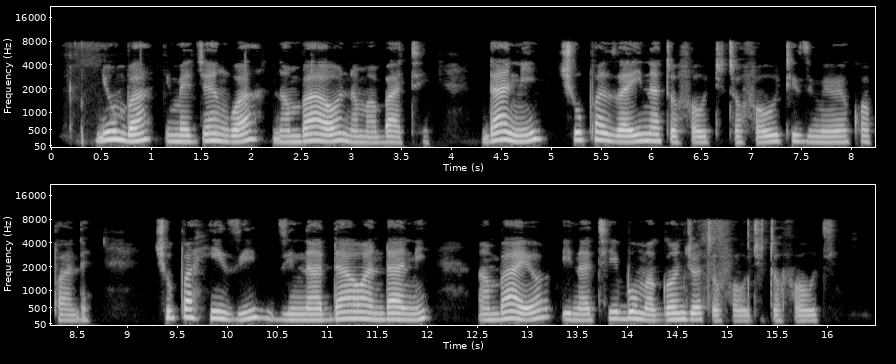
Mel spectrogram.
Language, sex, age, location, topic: Swahili, female, 18-24, Kisii, health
